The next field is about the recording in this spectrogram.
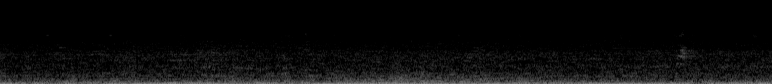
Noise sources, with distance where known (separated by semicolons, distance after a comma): person or small group talking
